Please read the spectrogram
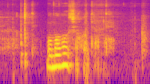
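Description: A woman's voice saying a short phrase, preceded by a few light clicks from her hands at the card deck on the table.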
